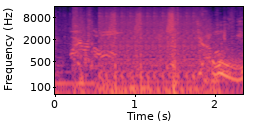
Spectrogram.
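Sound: gunfire from Racamo gun in video game Point Blank

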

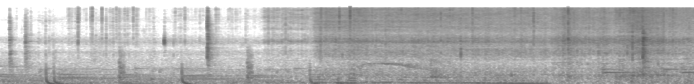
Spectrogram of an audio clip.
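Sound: chicken sizzling on the grill

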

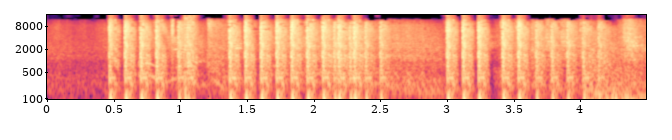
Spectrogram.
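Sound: gunfire in the video game GTA San Andreas

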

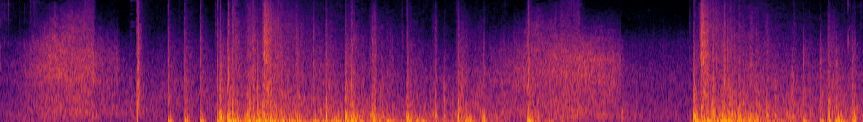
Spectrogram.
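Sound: grenade explosions in a video game (Squad)

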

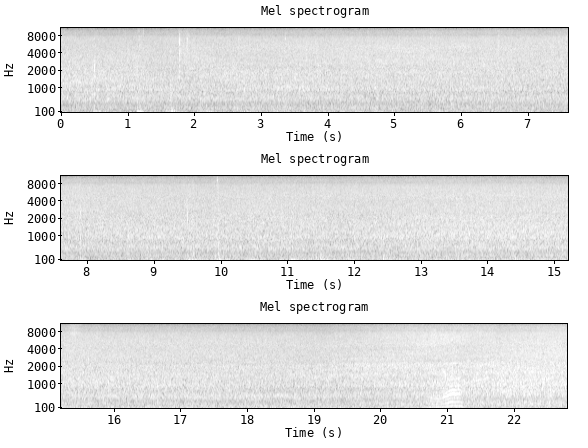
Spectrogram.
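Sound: water of Ellenborough Falls waterfall

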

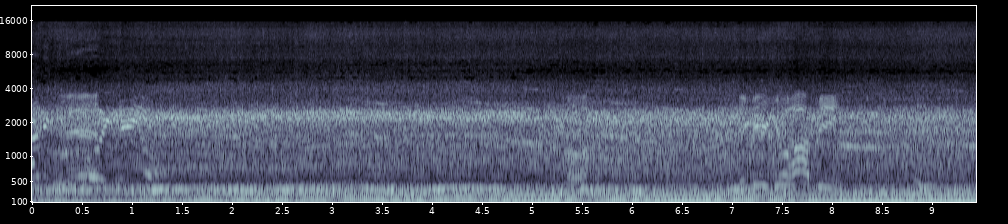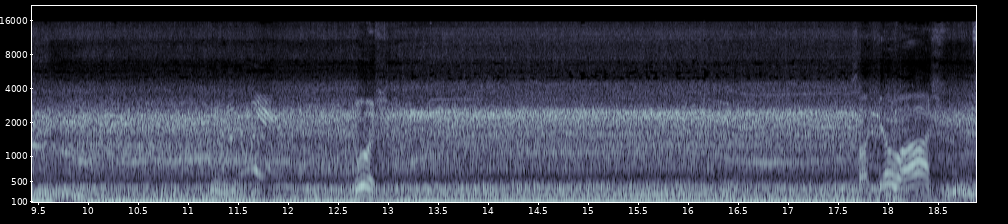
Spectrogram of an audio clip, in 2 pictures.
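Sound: engine idling while testing Michigan pump pressure

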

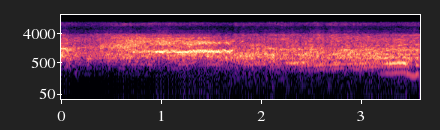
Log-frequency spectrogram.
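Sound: car driving off and skidding in a video game

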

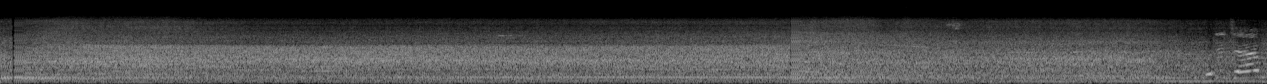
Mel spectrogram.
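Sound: traffic jam outside a slowly moving car

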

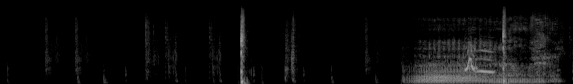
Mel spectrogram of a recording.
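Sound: dog growling

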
